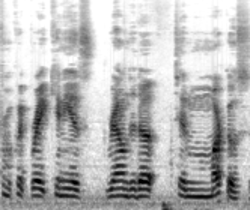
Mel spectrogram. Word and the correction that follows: Marcum: Did I say that right? – Tim Markham. – Markham. – Markham. – See, I said it wrong.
